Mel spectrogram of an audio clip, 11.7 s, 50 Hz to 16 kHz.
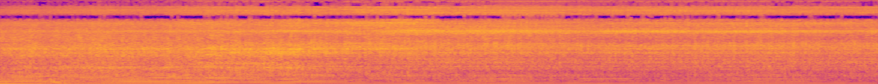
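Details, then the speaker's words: Opel Zafira 1.8 at idle: a regular knock about four times a second over the engine hum; water pump has a lot of play when levered by hand, and the worn pump bearing is banging. "И вопрос к диванным аналитикам. Может ли на самом деле грохотать так сильно помпа воды?"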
